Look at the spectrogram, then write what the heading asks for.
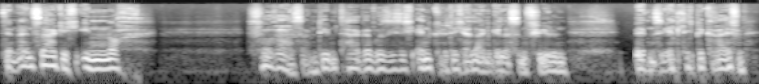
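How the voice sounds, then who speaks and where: An actor playing an obsessive, menacing, wounded male caller in a German radio play monologue, theatrical and florid, with a raspy voice and insinuating delivery. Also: fairly low pitch, moderate pace, dry recording. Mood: scornful, vengeful. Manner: theatrical, florid, insinuating, swinging into breathy whispers.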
